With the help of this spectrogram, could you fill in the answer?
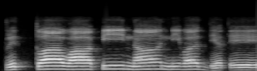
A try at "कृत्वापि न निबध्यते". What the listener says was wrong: कृत्वा वा दो बार नहीं है, कृत्वा वापी नहीं है, कृत्वापि न निबध्यते।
